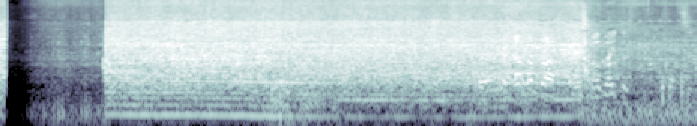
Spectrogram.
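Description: A motorboat engine hums steadily.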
